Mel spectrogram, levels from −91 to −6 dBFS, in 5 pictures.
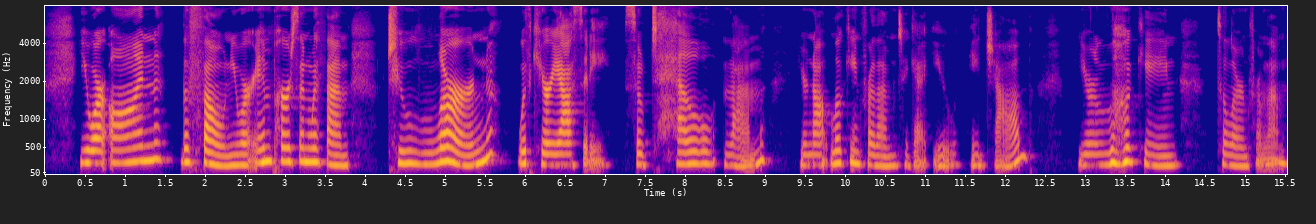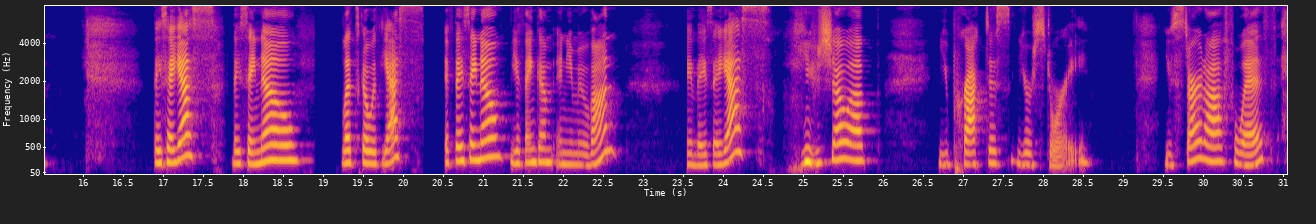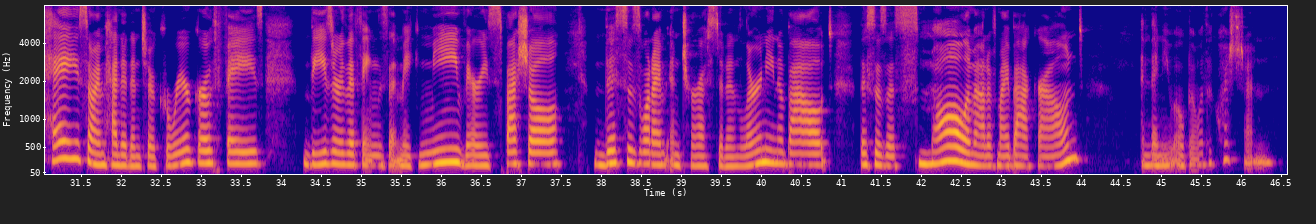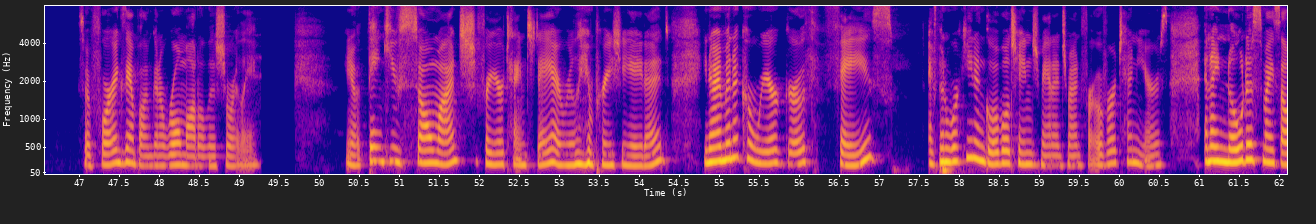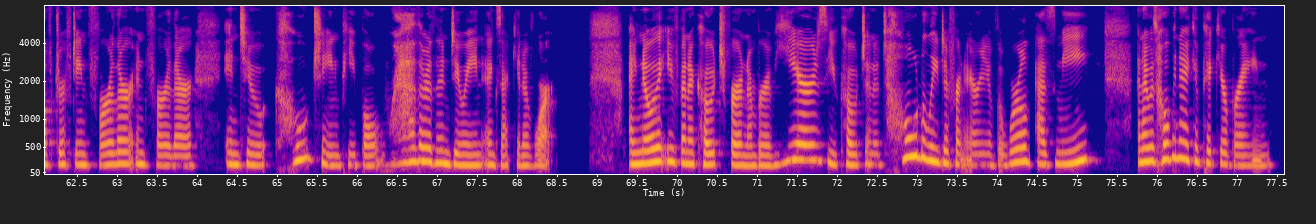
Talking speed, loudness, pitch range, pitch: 155 wpm, -24 LUFS, 190-245 Hz, 210 Hz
